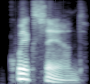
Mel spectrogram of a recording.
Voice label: "quicksand", American

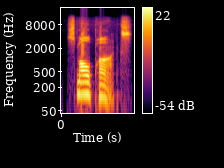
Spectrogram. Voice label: "smallpox", American

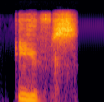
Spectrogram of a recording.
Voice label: "eaves", Indian

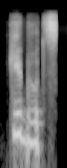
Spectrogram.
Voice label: "kibbutz", Indian

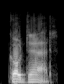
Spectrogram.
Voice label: "godet", American

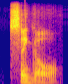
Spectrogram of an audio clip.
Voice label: "single", American

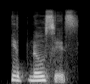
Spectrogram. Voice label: "hypnosis", Indian

